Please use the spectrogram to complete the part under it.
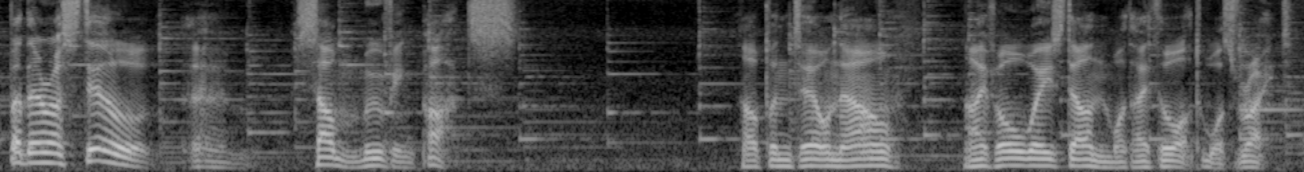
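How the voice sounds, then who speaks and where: A man's voice: lowish voice, animated, slow, fairly bright tone, soft background music. A man playing an easygoing, idealistic samurai hero in a video game cutscene. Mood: earnest, hopeful.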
